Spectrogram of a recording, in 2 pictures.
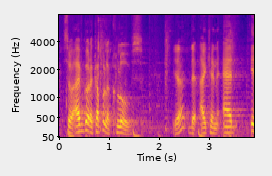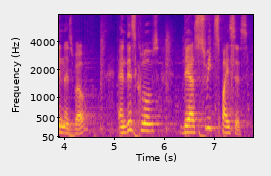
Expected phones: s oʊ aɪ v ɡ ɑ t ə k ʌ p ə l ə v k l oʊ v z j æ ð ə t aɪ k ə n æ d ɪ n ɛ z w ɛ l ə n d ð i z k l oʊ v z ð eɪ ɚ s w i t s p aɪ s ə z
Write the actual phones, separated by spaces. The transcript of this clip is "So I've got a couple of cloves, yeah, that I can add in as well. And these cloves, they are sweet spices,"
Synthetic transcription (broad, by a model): s oʊ aɪ v ɡ ɑ t ə k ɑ p ə l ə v k l oʊ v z j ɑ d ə t aɪ k ə n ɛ d ɪ n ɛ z w ɛ l ə n d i s k l oʊ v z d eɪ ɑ s w i t s p aɪ s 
